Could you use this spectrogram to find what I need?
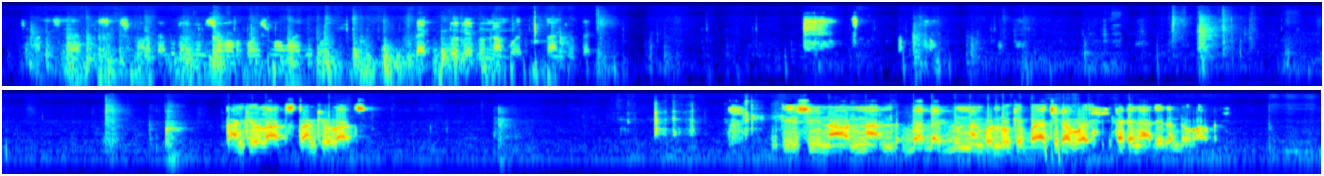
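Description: A man speaks calmly and close to a phone microphone, with pauses.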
